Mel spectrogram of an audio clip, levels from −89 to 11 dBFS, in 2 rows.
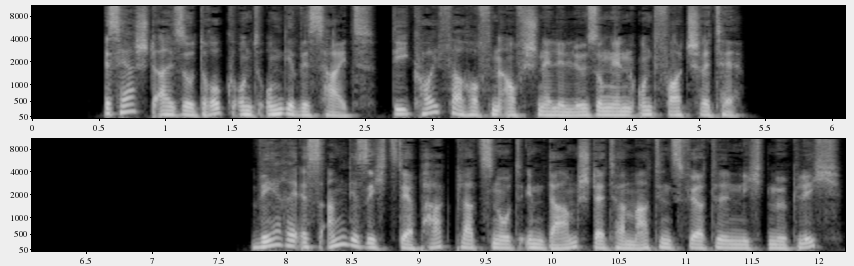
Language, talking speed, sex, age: German, 120 wpm, male, 30-49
